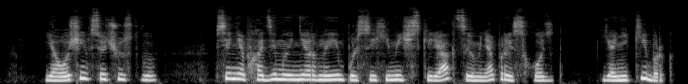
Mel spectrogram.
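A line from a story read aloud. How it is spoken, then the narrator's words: Calm lecturing explanation. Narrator (Russian): спокойно, как на лекции по истории древнего мира, пояснил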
